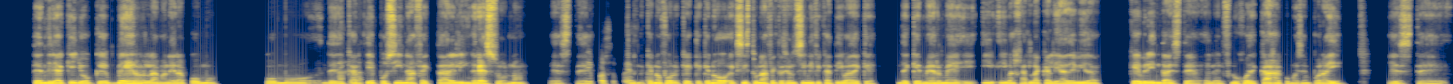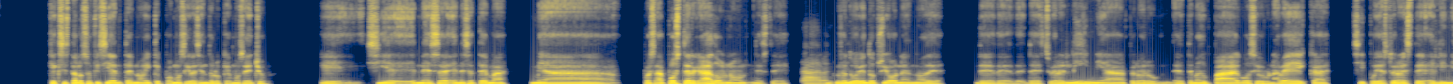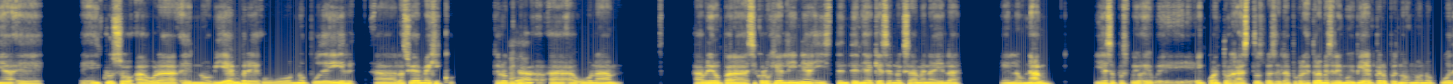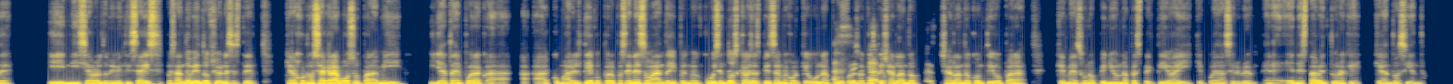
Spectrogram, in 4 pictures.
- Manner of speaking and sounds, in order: none
- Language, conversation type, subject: Spanish, advice, ¿Cómo puedo decidir si volver a estudiar o iniciar una segunda carrera como adulto?
- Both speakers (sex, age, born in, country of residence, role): female, 55-59, Mexico, Mexico, advisor; male, 45-49, Mexico, Mexico, user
